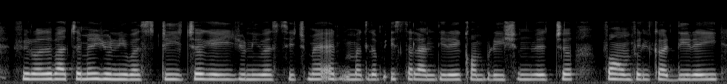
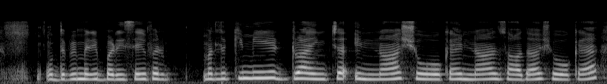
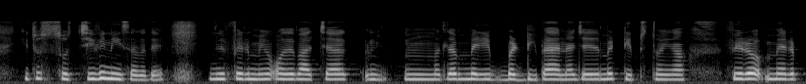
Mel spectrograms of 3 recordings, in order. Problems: none marked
